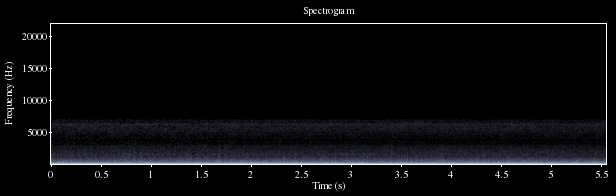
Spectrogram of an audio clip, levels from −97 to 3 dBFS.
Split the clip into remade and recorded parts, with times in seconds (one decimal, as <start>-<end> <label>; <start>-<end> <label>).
0.0-1.8 recorded; 1.8-5.6 remade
